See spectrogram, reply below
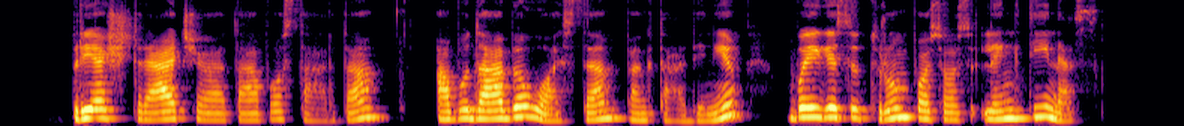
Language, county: Lithuanian, Kaunas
